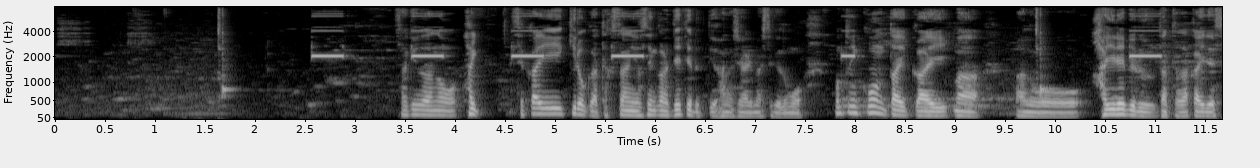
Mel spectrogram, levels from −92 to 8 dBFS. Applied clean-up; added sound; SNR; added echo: classical method log-MMSE.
